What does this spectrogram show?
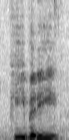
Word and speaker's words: Peabody: president and CEO of Friedman Financial located in Peabody Massachusetts not Peabody but you're all local you know it's Peabody right hey I got this great t-shirt from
